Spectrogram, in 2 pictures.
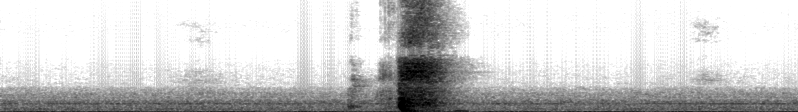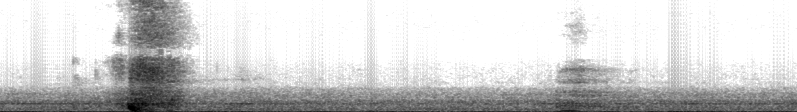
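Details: Allergic sneezing fit with hitching, peppermint held in the mouth: two sharp sneezes, each after a quick catch of breath, then a faint stifled third, over a low room hum.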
